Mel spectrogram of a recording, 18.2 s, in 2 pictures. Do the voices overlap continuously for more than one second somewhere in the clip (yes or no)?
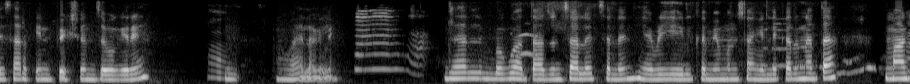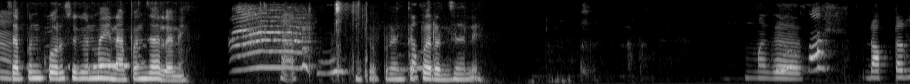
no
